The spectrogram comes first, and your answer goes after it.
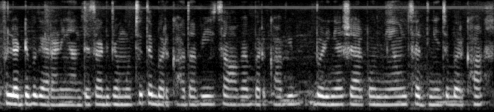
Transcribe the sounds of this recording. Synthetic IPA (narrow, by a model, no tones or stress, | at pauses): pʰləɖʋəɡɛːɾaːnĩːãːnd̪eːsaːɖeːd͡ʒəmũːt͡ʃt̪eːbəɾkʰãːd̪aːʋiːsaːʋɛːbəɾkʰãːʋiːbəɽɪjãːʃɛːlpɔ̃ːnd̪ijãːʊnsəɾd̪ɪjãːt͡ʃəbəɾkʰaː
